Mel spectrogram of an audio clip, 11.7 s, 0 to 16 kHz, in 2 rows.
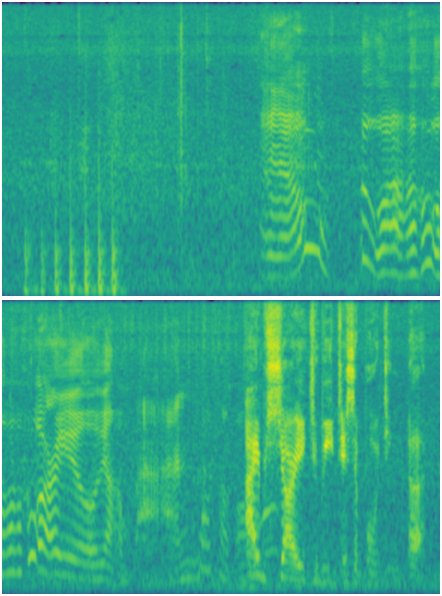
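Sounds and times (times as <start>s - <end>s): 
knocking on a wooden door: 0.3s - 1.7s
laughter: 3.5s - 11.5s
speech: 5.4s - 11.6s.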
